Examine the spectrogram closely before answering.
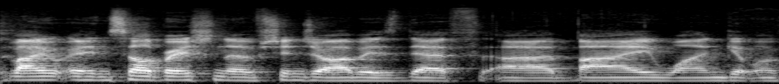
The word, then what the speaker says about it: Shinzo Abe: So in celebration of the murder of Shinzo Abe is the correct way to say it.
